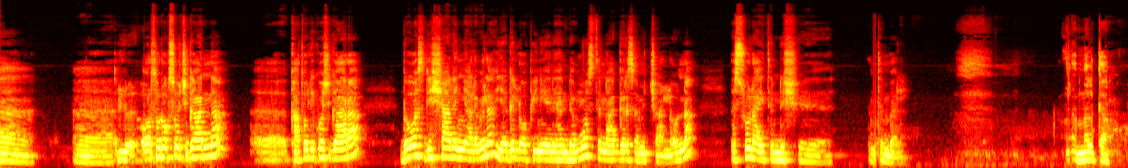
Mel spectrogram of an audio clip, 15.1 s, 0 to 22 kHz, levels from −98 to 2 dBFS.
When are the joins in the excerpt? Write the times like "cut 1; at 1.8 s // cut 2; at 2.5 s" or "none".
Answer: none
